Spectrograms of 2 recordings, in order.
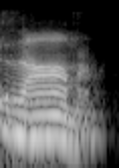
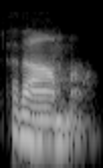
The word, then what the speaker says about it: Rama: So for 32 syllable to complete if you say Ram it's not 32 syllable it is Rama Ram Ram a done rahma then two syllables come you understand the difference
